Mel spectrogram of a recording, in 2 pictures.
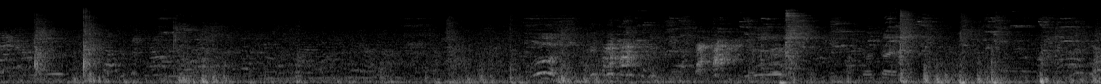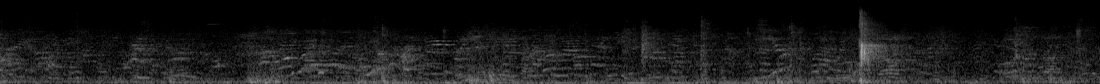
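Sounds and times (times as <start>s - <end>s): echoing chatter of children and adults: 0.0s - 22.0s.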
